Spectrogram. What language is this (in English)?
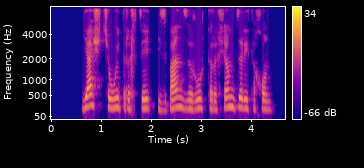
Abkhazian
